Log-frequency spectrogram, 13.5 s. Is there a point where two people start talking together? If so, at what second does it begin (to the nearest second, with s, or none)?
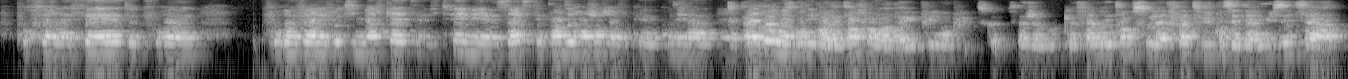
7 s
